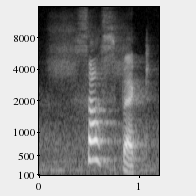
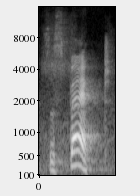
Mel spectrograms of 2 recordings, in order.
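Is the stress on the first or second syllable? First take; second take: first; second. First: The stress is on the first syllable. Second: The stress is on the second syllable.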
